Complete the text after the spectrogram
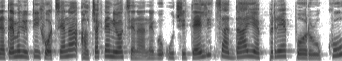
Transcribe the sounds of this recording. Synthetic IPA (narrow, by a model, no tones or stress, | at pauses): nat̪e̞me̞ʎut̪iːxo̞t̪sjenaʔalt͡ʃaknenio̞t̪sjenane̞ɡoʔut͡ʃit̪e̞ʎit̪sad̪aːje̞pɾe̞po̞ɾuku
